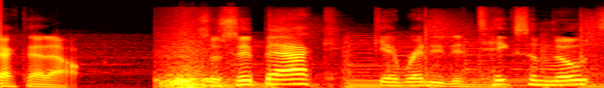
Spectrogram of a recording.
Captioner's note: air whooshing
